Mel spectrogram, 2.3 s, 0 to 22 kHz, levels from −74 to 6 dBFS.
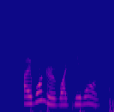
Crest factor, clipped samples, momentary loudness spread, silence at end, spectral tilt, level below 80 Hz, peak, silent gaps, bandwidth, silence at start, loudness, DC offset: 18 dB; under 0.1%; 10 LU; 0 s; -6.5 dB/octave; -78 dBFS; -34 dBFS; none; 13.5 kHz; 0.45 s; -51 LUFS; under 0.1%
